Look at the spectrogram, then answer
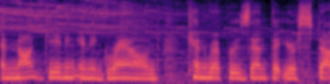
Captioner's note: bells chiming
